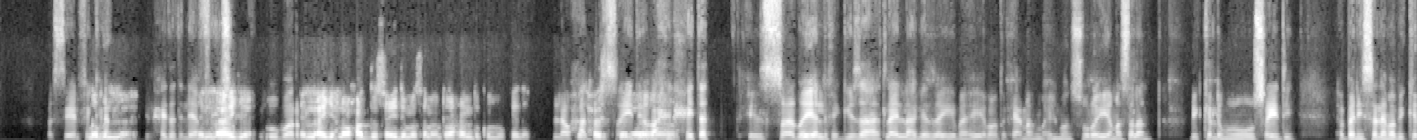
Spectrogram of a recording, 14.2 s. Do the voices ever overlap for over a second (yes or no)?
no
